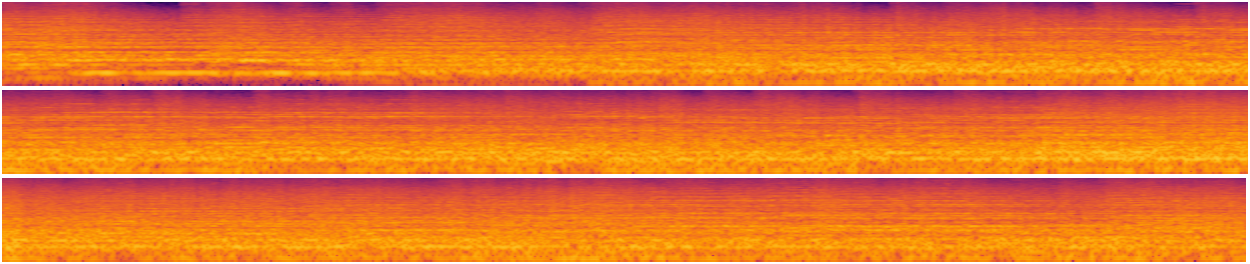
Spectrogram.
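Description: Brass band music with trombones, trumpets and percussion playing steadily; a deep bass part comes in about three seconds in.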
